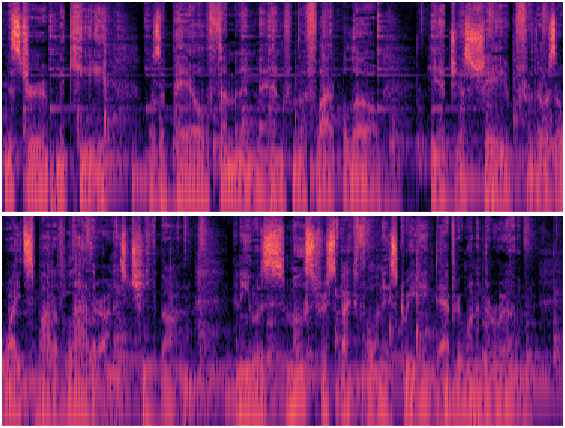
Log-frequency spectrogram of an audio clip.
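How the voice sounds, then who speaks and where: Here a man with a deep voice reads literary fiction at normal speed, narrating the audiobook in a scripted storytelling manner. Background music runs under his narration.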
